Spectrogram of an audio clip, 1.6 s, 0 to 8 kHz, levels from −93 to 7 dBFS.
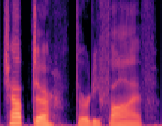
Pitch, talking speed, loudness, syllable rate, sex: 175 Hz, 110 wpm, -18 LUFS, 3.7 syllables/s, female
